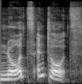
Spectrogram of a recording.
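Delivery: loud, exaggerated Minnesota accent laid on thick. Presenter naming a stamp set for viewers, Minnesota accent. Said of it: "That is my Minnesota accent".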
